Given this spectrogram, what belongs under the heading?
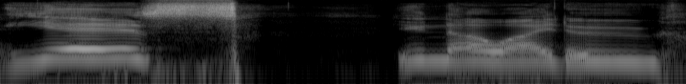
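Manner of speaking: high, slow, emphatic reply; emphatic yes. Retold or imitated. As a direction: insist on it, leaning into every word. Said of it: "responds with an emphatic".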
